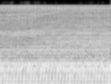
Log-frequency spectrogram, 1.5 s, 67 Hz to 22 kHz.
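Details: Briggs and Stratton 7.25 gas engine on a self-propelled walk-behind mower. It previously would not start and backfired; fuel replaced with fresh gas. After repair it holds a smooth, even buzz at steady speed with no misses or knocks; normal running.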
